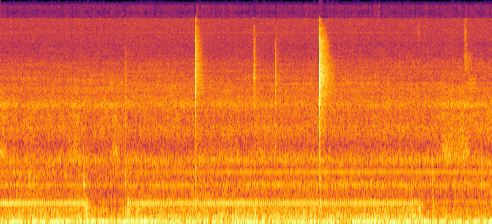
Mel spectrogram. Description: Does anyone know what could be causing this clicking noise?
